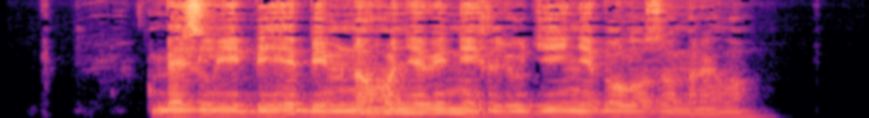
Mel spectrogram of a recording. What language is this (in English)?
Slovak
